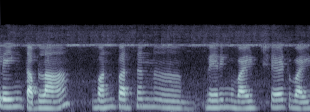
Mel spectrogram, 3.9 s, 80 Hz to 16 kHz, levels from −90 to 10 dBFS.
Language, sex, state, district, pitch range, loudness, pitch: English, female, Punjab, Kapurthala, 180-205 Hz, -19 LUFS, 190 Hz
